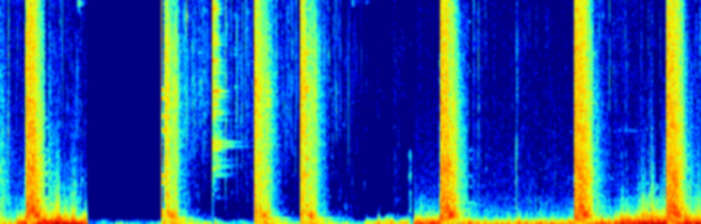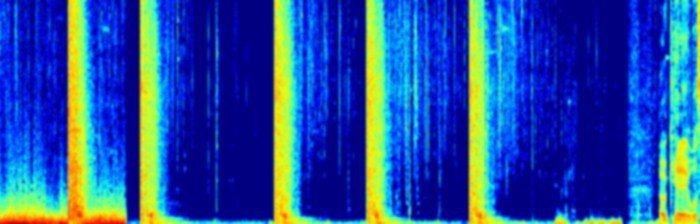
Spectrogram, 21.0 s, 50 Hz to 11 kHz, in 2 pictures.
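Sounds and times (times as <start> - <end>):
rifle shots: 0.0 - 0.8, 3.8 - 5.0, 6.6 - 7.0, 8.6 - 9.0, 10.0 - 10.4, 11.5 - 11.9, 12.6 - 13.2, 14.6 - 15.1, 16.0 - 16.5, 17.5 - 18.0.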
